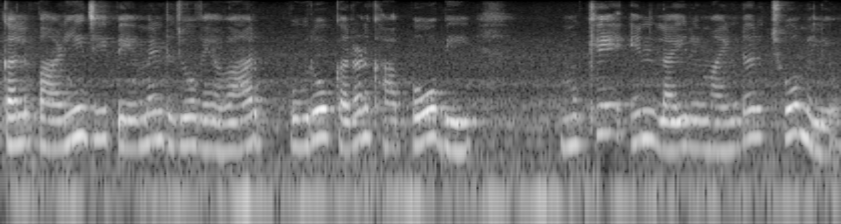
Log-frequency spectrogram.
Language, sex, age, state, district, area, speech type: Sindhi, female, 30-45, Uttar Pradesh, Lucknow, urban, read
